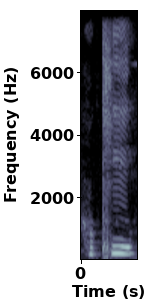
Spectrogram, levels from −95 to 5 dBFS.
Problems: background sounds at intervals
